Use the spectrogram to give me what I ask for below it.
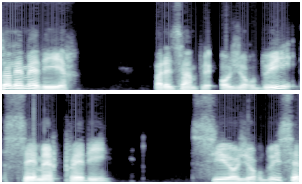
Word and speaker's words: aujourd'hui: Attention, aujourd'hui. Demain, lundi, c'est bien. Continue, continue. Luciana. Aujourd'hui, Ah, ah. mardi. Attendez. Aujourd'hui. La Aujourd'hui, con la U se pronuncia O.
